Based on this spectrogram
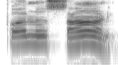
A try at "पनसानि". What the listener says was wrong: पनसानी, नहीं ना में आ है। पनसानी, ठीक है।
